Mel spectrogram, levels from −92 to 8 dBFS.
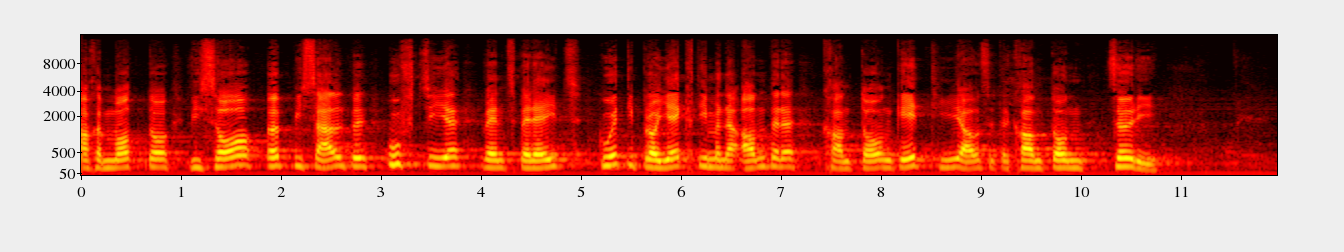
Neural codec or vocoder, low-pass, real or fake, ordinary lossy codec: none; 14.4 kHz; real; none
